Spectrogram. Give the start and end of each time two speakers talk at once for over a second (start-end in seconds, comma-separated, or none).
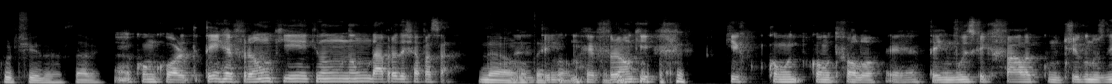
5.1-6.5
